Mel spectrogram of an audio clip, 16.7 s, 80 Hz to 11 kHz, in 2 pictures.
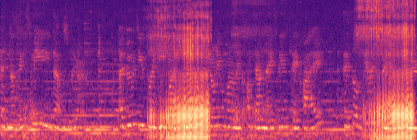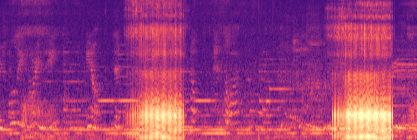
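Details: Sleeping dog snoring, owner asks whether it should be this loud: loud, regular rasping snores about every four seconds, roughly 15 a minute, over background television talk and music.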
